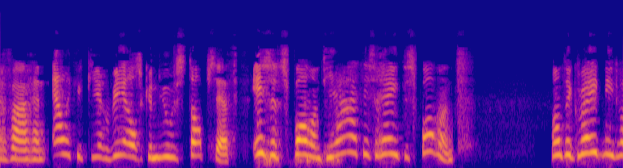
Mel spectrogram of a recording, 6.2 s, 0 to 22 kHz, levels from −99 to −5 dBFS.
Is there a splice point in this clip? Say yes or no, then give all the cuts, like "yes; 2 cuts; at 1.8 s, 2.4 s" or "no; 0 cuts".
yes; 1 cut; at 2.5 s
